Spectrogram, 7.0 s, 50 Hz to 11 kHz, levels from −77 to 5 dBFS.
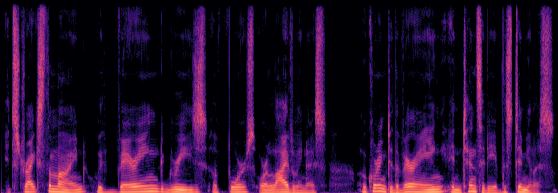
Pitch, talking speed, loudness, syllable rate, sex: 130 Hz, 165 wpm, -17 LUFS, 5.4 syllables/s, male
